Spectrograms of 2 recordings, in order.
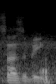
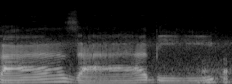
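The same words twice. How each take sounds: First: The name is said in a plainer, flatter way. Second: The name is said in a livelier, exciting way. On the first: This is the official correct version. The speaker calls it right. "but it's just Sazabi. ... It doesn't sound as exciting" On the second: This is the speaker's own habitual version. The speaker calls it wrong. "I always want to go Sazabi"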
